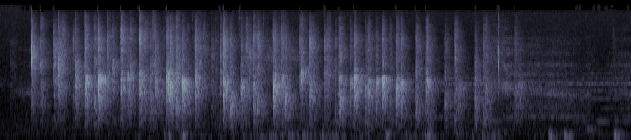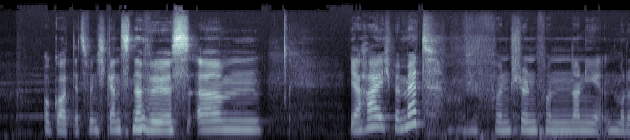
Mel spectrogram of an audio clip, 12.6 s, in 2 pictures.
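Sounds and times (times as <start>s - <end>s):
audience applause for a performer: 0.3s - 5.4s
speech: 6.8s - 9.2s, 9.8s - 12.6s.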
